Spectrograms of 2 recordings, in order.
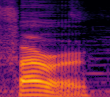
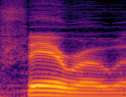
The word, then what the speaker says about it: Faro: The most southerly thrusting outcrop of the Skellige archipelago is the wild and untamed Isle of Faro, or Faro, as I think Faro is generally how it's pronounced by the locals.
